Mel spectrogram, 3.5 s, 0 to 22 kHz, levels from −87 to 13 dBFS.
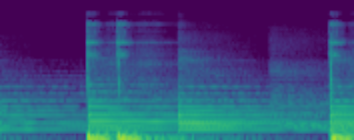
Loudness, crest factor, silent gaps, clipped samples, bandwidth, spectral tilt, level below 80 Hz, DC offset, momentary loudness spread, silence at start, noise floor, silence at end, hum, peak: -20 LUFS; 16 dB; none; under 0.1%; 12.5 kHz; -6.5 dB/octave; -18 dBFS; under 0.1%; 19 LU; 0 s; -38 dBFS; 0 s; none; -2 dBFS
